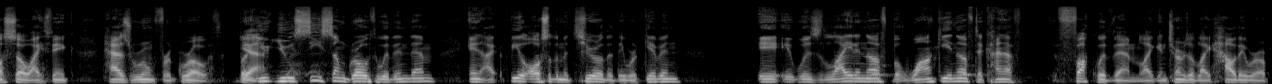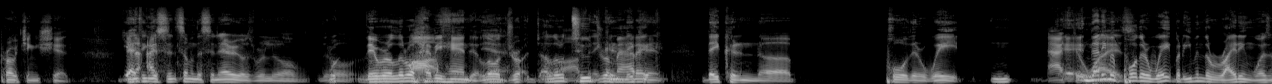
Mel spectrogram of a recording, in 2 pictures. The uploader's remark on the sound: Recording Outside. Outside with all the noise that comes with it.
